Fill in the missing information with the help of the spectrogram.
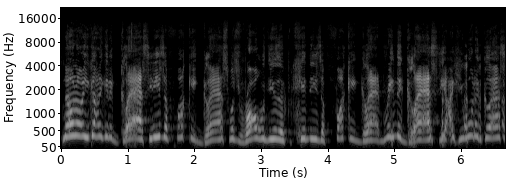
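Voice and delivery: high, loud brash uncle voice; a bossy old Italian uncle yelling orders; imitating Joe barking for a glass; loud New York uncle.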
